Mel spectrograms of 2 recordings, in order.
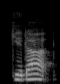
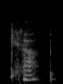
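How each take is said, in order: First: Slightly raised, firm narrated command; understated louder prompt; louder urging. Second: Hushed, much softer command; whispered urging. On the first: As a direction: lift the voice a little to urge someone up. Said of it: "Kell said louder". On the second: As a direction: drop to a near-whisper to urge someone up. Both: A narrator's reading.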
